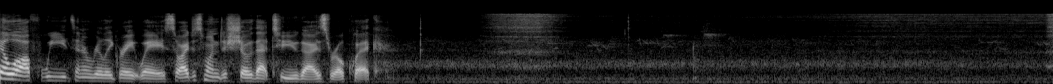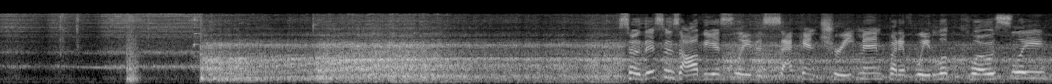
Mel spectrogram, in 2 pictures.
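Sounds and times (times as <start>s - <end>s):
gas hissing: 4.8s - 5.8s, 8.0s - 21.0s
burner flame roaring: 8.1s - 21.0s.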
